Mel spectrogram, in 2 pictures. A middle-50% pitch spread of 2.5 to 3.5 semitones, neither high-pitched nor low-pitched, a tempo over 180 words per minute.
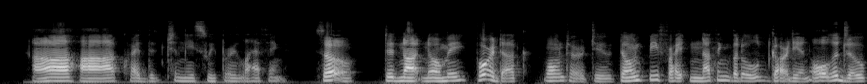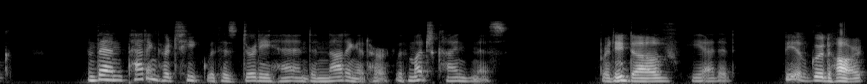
No: average, 2.8 semitones; medium, 155 Hz; average, 175 wpm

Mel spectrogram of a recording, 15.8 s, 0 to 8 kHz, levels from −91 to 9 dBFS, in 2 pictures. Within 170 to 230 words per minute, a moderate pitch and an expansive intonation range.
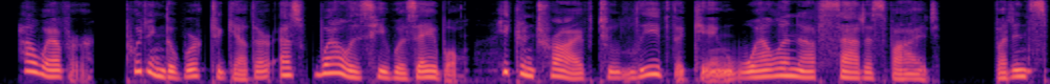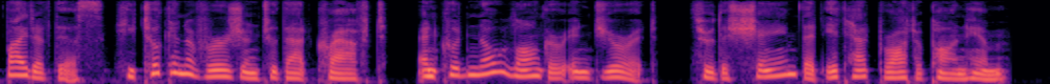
Yes: average, 180 wpm; medium, 175 Hz; wide, 5.9 semitones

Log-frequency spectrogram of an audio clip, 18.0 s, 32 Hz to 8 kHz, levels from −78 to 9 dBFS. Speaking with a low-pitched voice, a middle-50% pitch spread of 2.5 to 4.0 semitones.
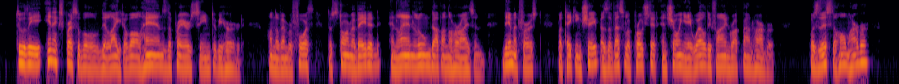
Yes: low, 100 Hz; average, 3.0 semitones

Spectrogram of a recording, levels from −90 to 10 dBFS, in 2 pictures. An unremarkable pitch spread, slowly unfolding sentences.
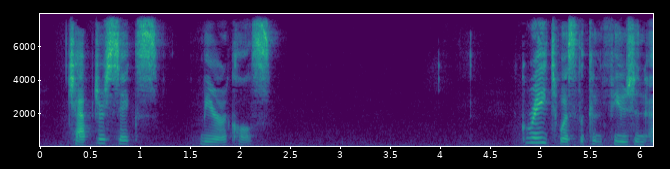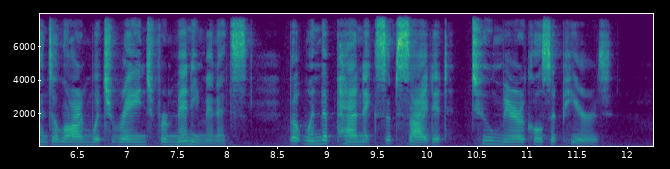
Yes: average, 3.7 semitones; slow, 110 wpm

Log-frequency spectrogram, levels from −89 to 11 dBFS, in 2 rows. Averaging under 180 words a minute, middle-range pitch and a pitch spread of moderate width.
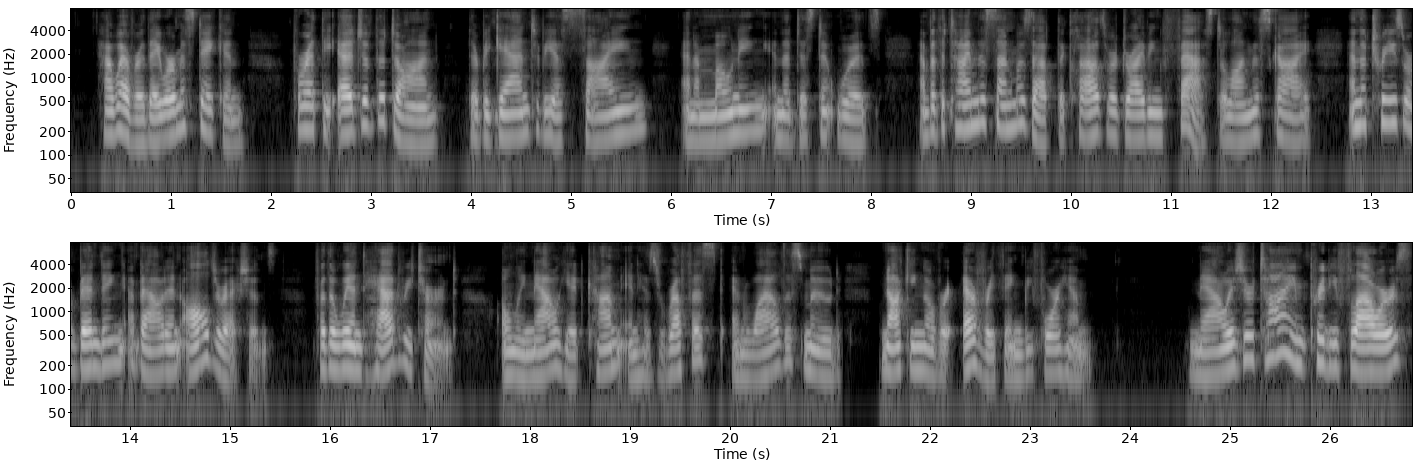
Yes: average, 165 wpm; medium, 175 Hz; average, 4.0 semitones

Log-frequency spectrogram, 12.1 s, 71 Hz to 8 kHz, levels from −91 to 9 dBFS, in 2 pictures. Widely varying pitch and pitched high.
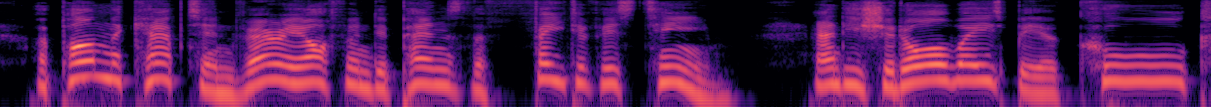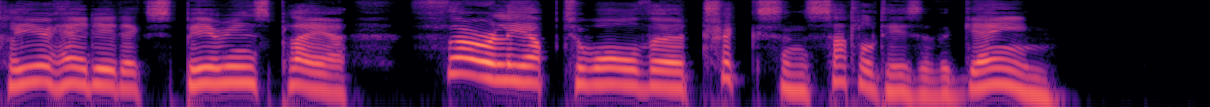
No: average, 4.9 semitones; high, 195 Hz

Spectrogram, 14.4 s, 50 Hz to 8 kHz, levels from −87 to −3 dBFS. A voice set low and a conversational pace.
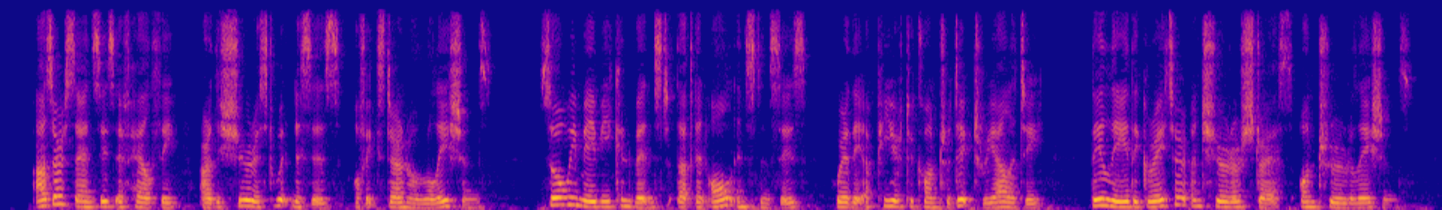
No: high, 195 Hz; average, 155 wpm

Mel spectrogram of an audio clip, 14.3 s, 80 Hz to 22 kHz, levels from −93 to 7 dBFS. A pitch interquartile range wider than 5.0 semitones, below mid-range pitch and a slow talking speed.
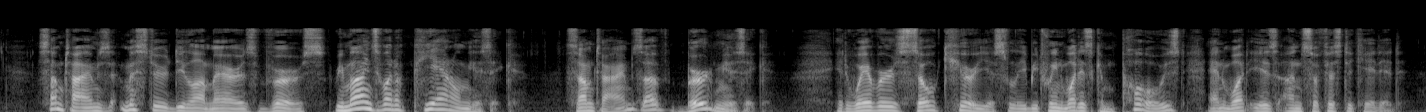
Yes: wide, 5.6 semitones; low, 120 Hz; slow, 115 wpm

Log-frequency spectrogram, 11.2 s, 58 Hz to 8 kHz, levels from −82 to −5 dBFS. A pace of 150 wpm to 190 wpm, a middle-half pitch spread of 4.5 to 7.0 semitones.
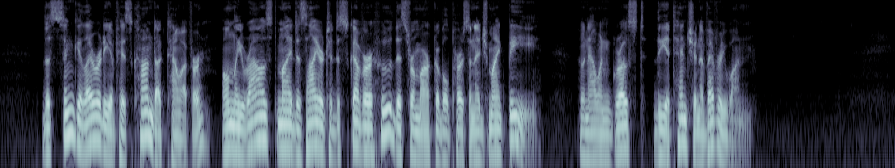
No: average, 140 wpm; average, 5.1 semitones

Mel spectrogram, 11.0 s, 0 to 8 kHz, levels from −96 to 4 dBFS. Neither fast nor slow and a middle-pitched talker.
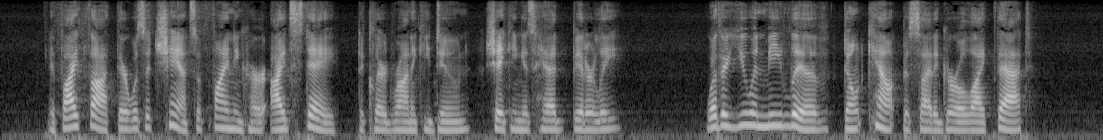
Yes: average, 165 wpm; medium, 155 Hz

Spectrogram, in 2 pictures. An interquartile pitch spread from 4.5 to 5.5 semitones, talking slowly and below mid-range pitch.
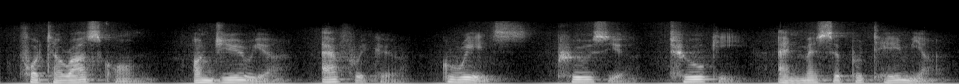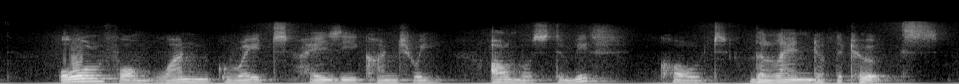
No: average, 2.8 semitones; slow, 75 wpm; low, 100 Hz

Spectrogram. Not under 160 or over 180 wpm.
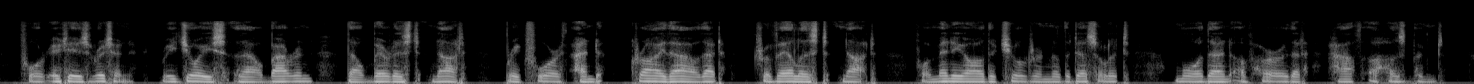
No: average, 140 wpm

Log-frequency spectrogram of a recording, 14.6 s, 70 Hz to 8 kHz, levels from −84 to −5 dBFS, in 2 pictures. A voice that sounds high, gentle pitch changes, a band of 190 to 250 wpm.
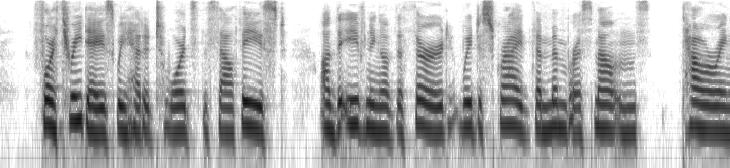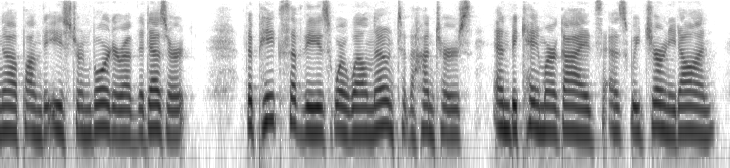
Yes: high, 200 Hz; narrow, 2.0 semitones; average, 195 wpm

